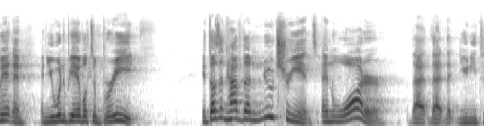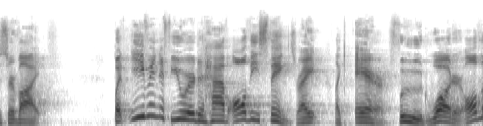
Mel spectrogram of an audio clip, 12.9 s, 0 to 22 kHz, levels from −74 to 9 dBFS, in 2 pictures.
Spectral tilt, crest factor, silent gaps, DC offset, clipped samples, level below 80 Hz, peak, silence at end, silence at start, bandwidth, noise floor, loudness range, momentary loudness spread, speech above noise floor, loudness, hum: -4.5 dB/octave; 16 dB; none; under 0.1%; under 0.1%; -56 dBFS; 0 dBFS; 0 s; 0 s; 14 kHz; -63 dBFS; 3 LU; 9 LU; 46 dB; -17 LUFS; none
